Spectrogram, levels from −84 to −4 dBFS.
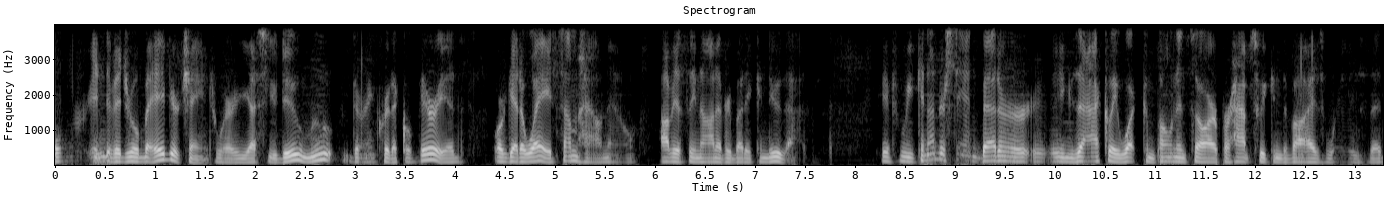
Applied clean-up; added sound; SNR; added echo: neural separator model SepFormer WHAM!.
